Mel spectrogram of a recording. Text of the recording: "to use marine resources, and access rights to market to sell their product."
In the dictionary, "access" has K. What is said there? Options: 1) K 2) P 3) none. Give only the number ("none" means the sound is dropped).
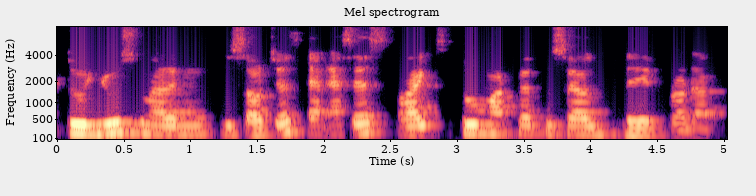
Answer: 3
